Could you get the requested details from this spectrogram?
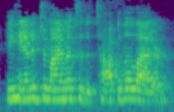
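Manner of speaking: usual speaking voice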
